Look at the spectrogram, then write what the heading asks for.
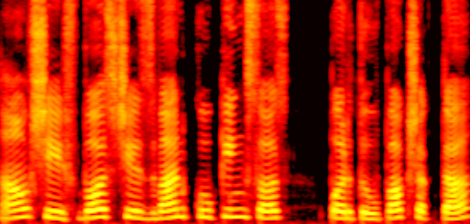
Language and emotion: Goan Konkani, neutral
